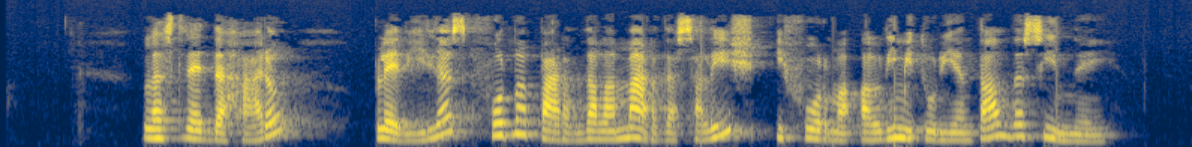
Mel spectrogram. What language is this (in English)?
Catalan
